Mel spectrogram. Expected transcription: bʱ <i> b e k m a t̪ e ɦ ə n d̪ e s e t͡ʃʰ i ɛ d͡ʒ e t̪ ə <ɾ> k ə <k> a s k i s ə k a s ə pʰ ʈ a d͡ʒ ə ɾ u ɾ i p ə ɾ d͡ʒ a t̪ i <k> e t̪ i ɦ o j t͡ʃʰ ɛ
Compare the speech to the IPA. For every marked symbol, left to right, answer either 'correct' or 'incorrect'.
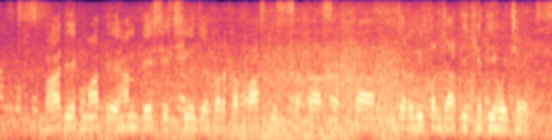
incorrect, correct, incorrect, incorrect

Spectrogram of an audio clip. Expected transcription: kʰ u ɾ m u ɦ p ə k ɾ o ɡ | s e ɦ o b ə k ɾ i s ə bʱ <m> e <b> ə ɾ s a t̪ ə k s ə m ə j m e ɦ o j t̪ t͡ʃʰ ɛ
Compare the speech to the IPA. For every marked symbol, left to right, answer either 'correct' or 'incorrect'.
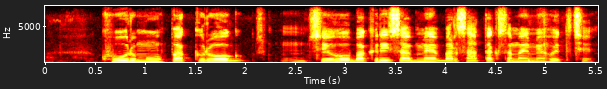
correct, correct

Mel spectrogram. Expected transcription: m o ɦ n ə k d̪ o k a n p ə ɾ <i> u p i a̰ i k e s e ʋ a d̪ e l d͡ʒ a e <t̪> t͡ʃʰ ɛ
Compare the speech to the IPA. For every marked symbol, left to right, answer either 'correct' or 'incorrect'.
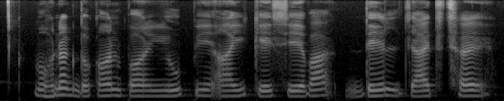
incorrect, correct

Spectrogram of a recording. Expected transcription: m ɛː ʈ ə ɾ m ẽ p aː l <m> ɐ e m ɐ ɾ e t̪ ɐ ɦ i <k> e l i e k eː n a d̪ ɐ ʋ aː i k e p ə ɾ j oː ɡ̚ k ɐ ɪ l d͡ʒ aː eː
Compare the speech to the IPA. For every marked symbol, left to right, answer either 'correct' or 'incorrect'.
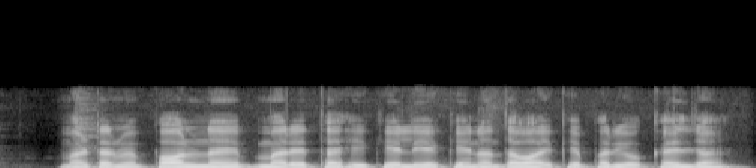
incorrect, correct

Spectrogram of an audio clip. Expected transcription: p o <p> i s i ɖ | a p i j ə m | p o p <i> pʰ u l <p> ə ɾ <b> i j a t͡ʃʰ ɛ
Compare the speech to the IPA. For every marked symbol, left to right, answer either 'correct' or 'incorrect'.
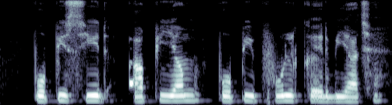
correct, correct, incorrect, correct

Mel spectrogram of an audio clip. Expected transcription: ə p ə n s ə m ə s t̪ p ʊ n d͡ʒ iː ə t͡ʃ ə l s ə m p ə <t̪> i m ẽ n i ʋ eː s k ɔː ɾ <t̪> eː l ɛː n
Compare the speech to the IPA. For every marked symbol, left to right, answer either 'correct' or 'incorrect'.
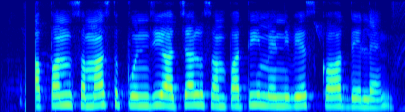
correct, incorrect

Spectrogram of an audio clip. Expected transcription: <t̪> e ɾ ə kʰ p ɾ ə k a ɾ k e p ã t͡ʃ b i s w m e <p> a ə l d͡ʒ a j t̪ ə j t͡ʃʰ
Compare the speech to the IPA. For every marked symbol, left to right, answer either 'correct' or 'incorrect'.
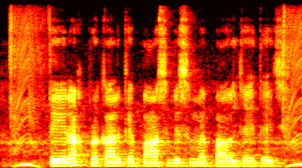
correct, correct

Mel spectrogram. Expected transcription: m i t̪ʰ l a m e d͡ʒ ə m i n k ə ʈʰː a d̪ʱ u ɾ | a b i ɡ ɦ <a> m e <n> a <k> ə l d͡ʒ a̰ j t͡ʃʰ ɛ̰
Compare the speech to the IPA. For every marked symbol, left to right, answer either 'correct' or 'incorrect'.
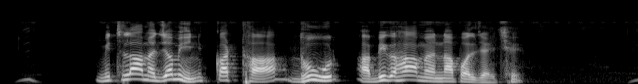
correct, correct, incorrect

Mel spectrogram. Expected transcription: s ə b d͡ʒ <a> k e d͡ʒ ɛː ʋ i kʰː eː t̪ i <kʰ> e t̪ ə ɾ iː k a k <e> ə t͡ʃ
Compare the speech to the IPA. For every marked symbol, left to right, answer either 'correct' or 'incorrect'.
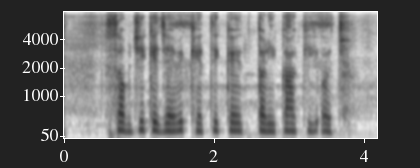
incorrect, incorrect, incorrect

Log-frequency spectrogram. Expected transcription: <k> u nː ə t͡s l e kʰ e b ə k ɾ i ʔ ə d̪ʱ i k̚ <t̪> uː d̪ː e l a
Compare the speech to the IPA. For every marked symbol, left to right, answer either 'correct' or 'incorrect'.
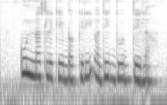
correct, incorrect

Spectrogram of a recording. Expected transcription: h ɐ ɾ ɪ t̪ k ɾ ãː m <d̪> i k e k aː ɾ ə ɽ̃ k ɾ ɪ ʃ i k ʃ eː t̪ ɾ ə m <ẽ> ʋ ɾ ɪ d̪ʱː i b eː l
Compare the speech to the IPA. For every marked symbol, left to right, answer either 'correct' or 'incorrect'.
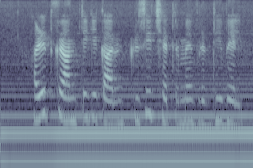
incorrect, correct

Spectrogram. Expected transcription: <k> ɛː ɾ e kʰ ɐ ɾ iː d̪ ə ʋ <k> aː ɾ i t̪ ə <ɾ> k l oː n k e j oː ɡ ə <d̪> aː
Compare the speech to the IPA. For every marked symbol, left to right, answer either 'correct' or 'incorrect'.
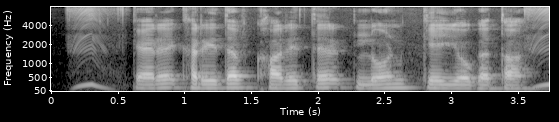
correct, incorrect, correct, incorrect

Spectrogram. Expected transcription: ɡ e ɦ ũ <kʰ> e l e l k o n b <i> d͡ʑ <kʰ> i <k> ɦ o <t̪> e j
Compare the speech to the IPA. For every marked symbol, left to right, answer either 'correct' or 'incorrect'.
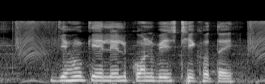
incorrect, correct, incorrect, correct, correct

